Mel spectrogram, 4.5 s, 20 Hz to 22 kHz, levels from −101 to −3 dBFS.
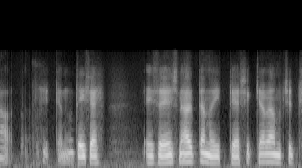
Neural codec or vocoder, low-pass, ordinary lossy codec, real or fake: codec, 16 kHz, 0.5 kbps, FunCodec, trained on Chinese and English, 25 frames a second; 7.2 kHz; MP3, 96 kbps; fake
